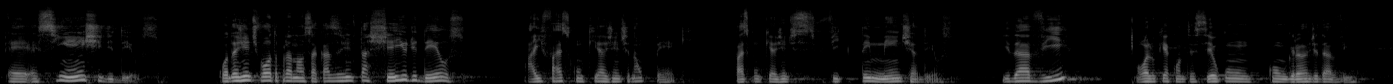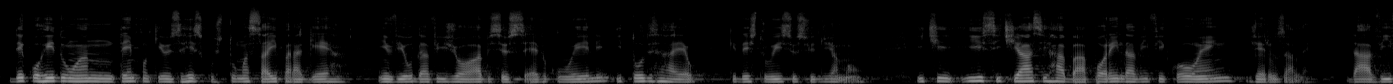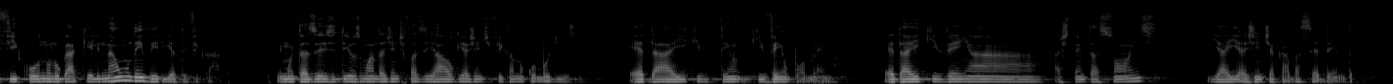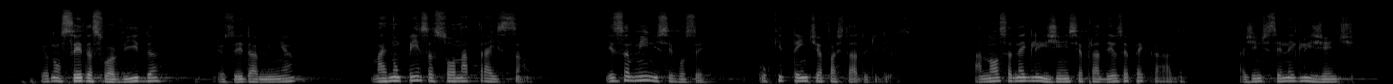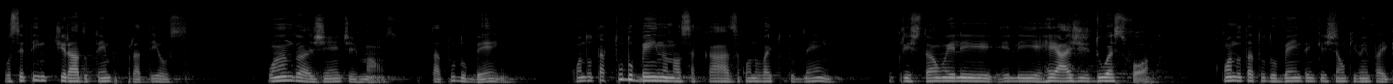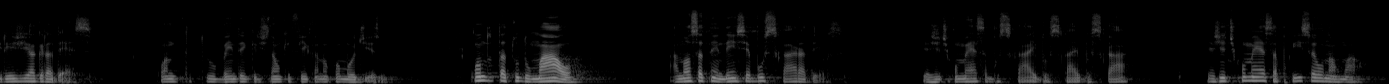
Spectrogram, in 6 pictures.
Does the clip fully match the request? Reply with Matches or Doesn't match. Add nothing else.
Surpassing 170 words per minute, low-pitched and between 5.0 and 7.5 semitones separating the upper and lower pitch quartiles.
Doesn't match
